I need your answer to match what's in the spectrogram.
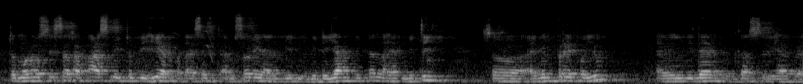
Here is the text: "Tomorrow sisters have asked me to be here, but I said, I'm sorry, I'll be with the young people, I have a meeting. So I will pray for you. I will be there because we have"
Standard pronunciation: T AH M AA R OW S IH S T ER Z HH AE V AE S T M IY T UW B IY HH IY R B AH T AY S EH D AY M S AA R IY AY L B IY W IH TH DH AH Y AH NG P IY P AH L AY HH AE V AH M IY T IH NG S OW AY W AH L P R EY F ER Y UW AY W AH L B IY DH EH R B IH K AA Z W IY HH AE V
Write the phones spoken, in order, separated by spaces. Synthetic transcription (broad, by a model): T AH M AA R OW S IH S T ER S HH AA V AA S M IY T UW B IY HH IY R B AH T AY S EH AY M S AA R IY AY L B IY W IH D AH Y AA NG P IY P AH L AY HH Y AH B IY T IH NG S OW AY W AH L P R EY F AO Y UW AY W AH L B IY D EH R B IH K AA S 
